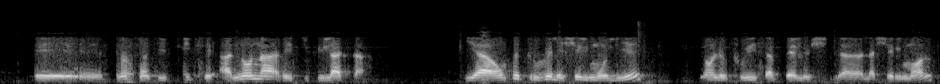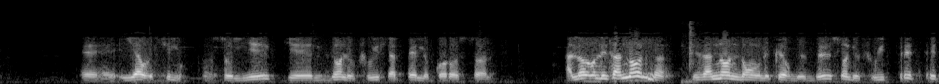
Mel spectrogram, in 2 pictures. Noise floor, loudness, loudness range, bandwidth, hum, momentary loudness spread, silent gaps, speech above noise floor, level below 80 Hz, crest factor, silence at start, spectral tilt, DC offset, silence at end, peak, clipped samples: -65 dBFS; -19 LUFS; 5 LU; 7.4 kHz; none; 12 LU; none; 46 dB; -60 dBFS; 18 dB; 0.35 s; -7 dB/octave; under 0.1%; 0 s; -2 dBFS; under 0.1%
